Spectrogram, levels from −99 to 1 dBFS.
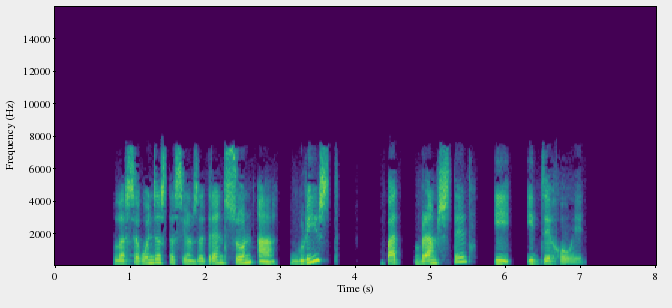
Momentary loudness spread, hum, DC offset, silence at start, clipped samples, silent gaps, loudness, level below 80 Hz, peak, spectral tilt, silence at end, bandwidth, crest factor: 9 LU; none; under 0.1%; 0.8 s; under 0.1%; 2.98-3.12 s, 3.67-3.71 s, 3.78-4.32 s, 4.62-4.78 s, 5.63-5.85 s, 6.10-6.29 s; -19 LUFS; -62 dBFS; -2 dBFS; -4 dB/octave; 1 s; 7.8 kHz; 20 dB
